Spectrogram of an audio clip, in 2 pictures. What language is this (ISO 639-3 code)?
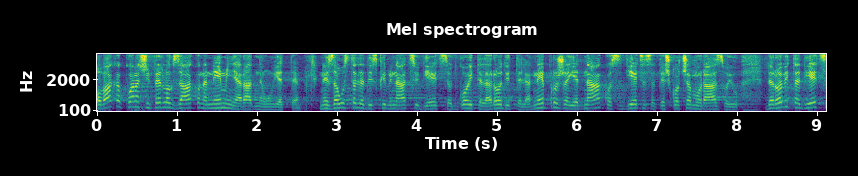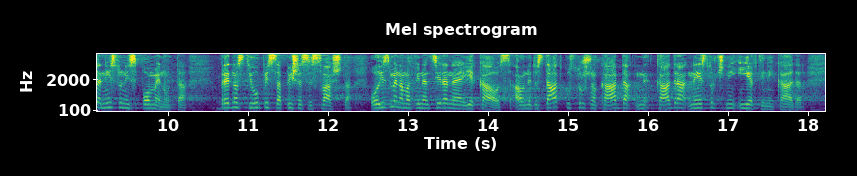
hrv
